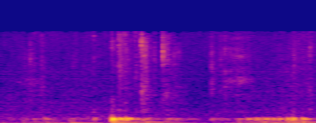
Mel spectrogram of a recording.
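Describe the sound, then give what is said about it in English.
Loud typing on a computer keyboard, with rapid clattering keystrokes in a dense burst, a brief pause, then another run of clicks to the end. “one of the things that people love and miss on the show is me typing loudly.”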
